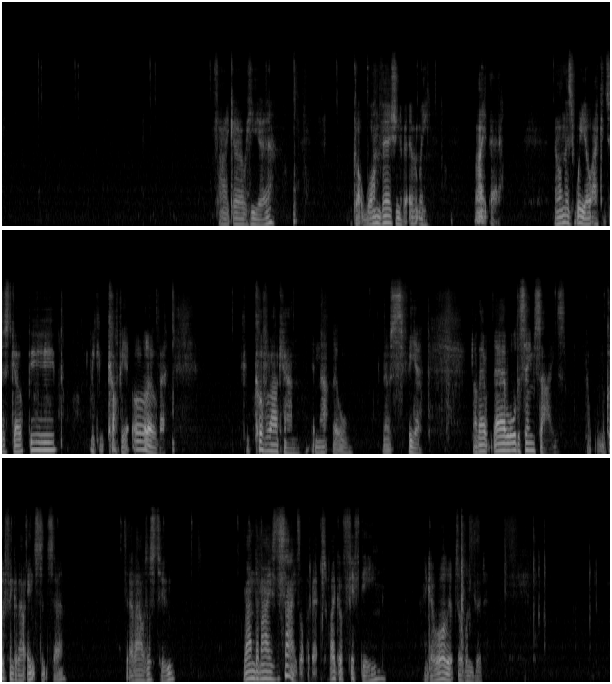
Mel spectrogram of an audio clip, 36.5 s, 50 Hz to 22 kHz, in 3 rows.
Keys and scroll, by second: 30.1-31.0 typing, 34.8 7, 35.1 5, 36.0 Tab.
